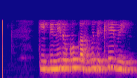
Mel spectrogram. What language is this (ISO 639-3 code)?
ori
